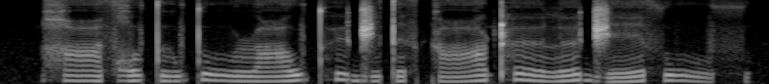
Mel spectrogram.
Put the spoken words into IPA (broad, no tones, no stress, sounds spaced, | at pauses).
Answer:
χ ɑː θ ʁ u t̪ ɯ w t̪ uː ɹ ɑː w t̪ʰ y d͡ʒ i t̪ e θ k ɑː ʈʰ øː l ø d͡ʒ eː θ w uː θ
